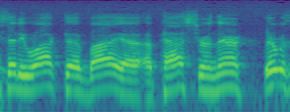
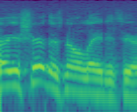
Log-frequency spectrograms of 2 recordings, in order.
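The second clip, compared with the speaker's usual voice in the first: normal talking voice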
